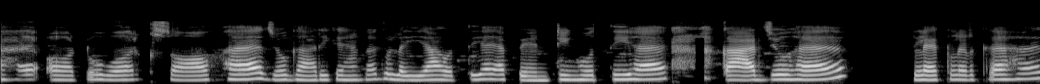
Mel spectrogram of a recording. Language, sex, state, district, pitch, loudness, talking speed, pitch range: Hindi, female, Bihar, Muzaffarpur, 220 Hz, -17 LUFS, 130 wpm, 210-230 Hz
